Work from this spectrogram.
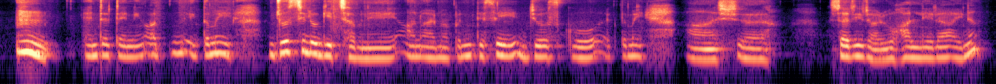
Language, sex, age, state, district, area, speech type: Nepali, female, 30-45, West Bengal, Kalimpong, rural, spontaneous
